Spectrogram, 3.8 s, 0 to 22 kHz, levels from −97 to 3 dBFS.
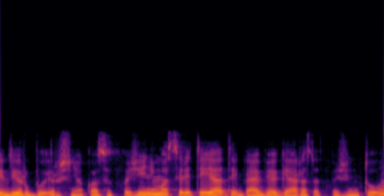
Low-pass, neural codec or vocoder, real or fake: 7.2 kHz; none; real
